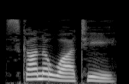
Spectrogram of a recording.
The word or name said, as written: skanawati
